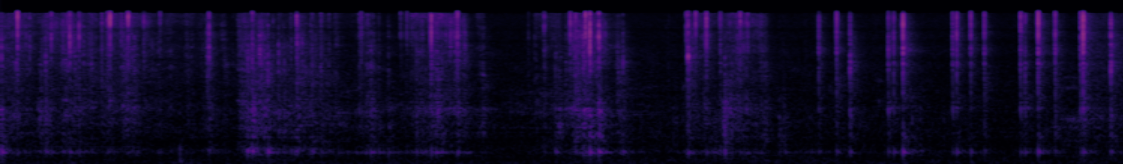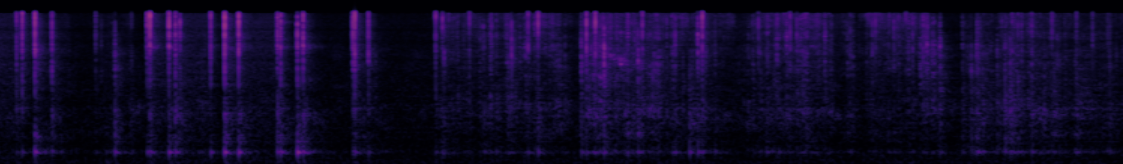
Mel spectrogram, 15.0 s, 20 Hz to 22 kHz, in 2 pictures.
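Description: A fingertip and nail tap and scratch on a leaded stained glass window, a hard, flat panel of colored diamond panes set in lead came. Quick, dry taps mix with bursts of scratchy rustling over a faint steady tone near 310 Hz, and each tap dies away almost at once.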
